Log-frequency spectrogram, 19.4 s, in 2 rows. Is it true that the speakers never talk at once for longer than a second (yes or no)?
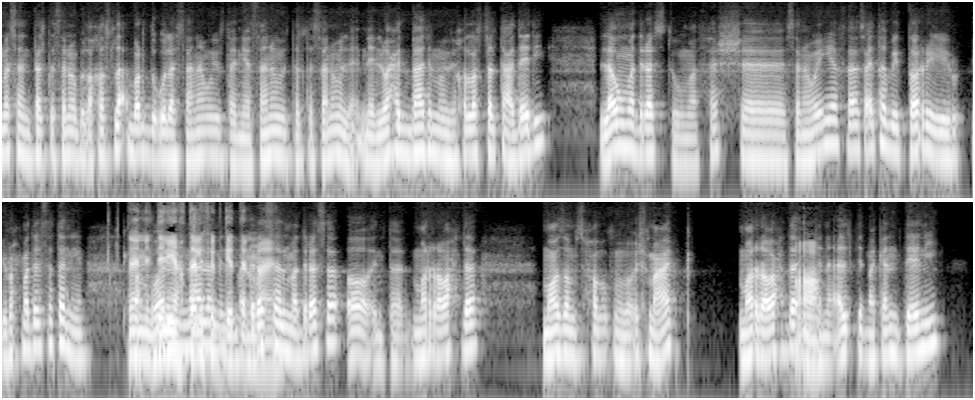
no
